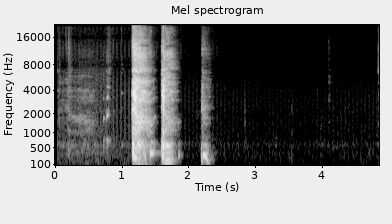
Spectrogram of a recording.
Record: {"cough_length": "4.9 s", "cough_amplitude": 32768, "cough_signal_mean_std_ratio": 0.23, "survey_phase": "beta (2021-08-13 to 2022-03-07)", "age": "65+", "gender": "Female", "wearing_mask": "No", "symptom_cough_any": true, "smoker_status": "Never smoked", "respiratory_condition_asthma": false, "respiratory_condition_other": false, "recruitment_source": "REACT", "submission_delay": "0 days", "covid_test_result": "Negative", "covid_test_method": "RT-qPCR", "influenza_a_test_result": "Negative", "influenza_b_test_result": "Negative"}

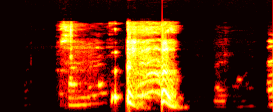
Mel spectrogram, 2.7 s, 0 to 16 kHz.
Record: {"cough_length": "2.7 s", "cough_amplitude": 32767, "cough_signal_mean_std_ratio": 0.37, "survey_phase": "alpha (2021-03-01 to 2021-08-12)", "age": "18-44", "gender": "Female", "wearing_mask": "No", "symptom_none": true, "symptom_cough_any": true, "smoker_status": "Current smoker (e-cigarettes or vapes only)", "respiratory_condition_asthma": false, "respiratory_condition_other": false, "recruitment_source": "REACT", "submission_delay": "2 days", "covid_test_result": "Negative", "covid_test_method": "RT-qPCR"}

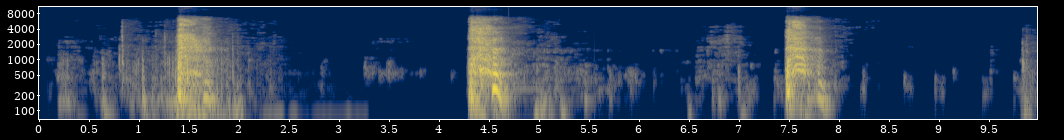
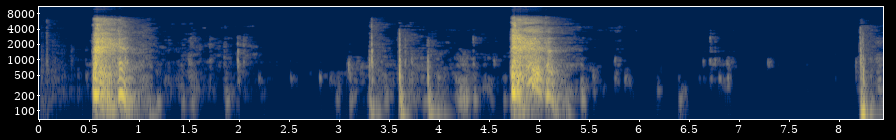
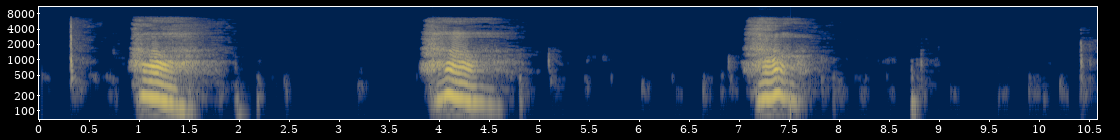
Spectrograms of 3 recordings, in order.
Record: {"three_cough_length": "10.0 s", "three_cough_amplitude": 32766, "three_cough_signal_mean_std_ratio": 0.25, "cough_length": "8.4 s", "cough_amplitude": 32768, "cough_signal_mean_std_ratio": 0.23, "exhalation_length": "10.6 s", "exhalation_amplitude": 9772, "exhalation_signal_mean_std_ratio": 0.3, "survey_phase": "beta (2021-08-13 to 2022-03-07)", "age": "65+", "gender": "Male", "wearing_mask": "No", "symptom_none": true, "smoker_status": "Ex-smoker", "respiratory_condition_asthma": false, "respiratory_condition_other": false, "recruitment_source": "REACT", "submission_delay": "17 days", "covid_test_result": "Negative", "covid_test_method": "RT-qPCR", "influenza_a_test_result": "Negative", "influenza_b_test_result": "Negative"}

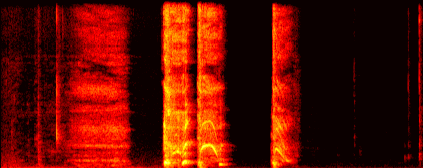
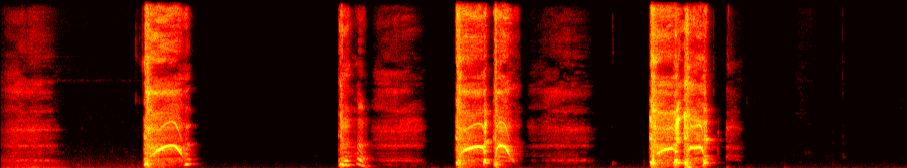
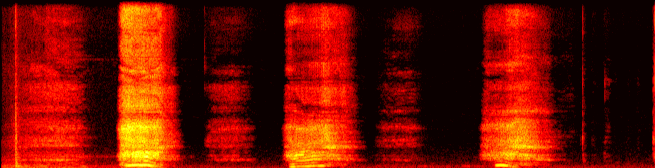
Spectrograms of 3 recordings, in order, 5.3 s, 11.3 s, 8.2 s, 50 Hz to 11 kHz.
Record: {"cough_length": "5.3 s", "cough_amplitude": 32768, "cough_signal_mean_std_ratio": 0.3, "three_cough_length": "11.3 s", "three_cough_amplitude": 32768, "three_cough_signal_mean_std_ratio": 0.34, "exhalation_length": "8.2 s", "exhalation_amplitude": 32768, "exhalation_signal_mean_std_ratio": 0.34, "survey_phase": "beta (2021-08-13 to 2022-03-07)", "age": "45-64", "gender": "Female", "wearing_mask": "No", "symptom_cough_any": true, "symptom_runny_or_blocked_nose": true, "symptom_sore_throat": true, "symptom_headache": true, "smoker_status": "Never smoked", "respiratory_condition_asthma": false, "respiratory_condition_other": false, "recruitment_source": "Test and Trace", "submission_delay": "1 day", "covid_test_result": "Positive", "covid_test_method": "RT-qPCR", "covid_ct_value": 23.3, "covid_ct_gene": "ORF1ab gene"}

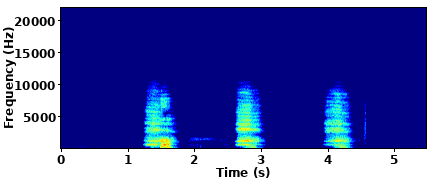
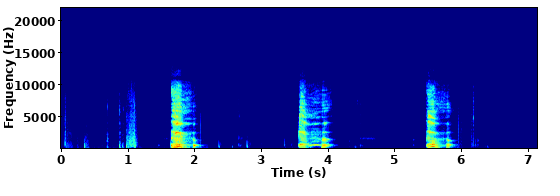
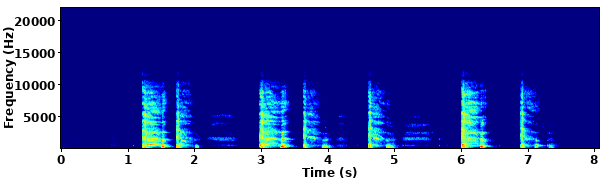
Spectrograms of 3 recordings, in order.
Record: {"exhalation_length": "5.5 s", "exhalation_amplitude": 13820, "exhalation_signal_mean_std_ratio": 0.3, "three_cough_length": "7.2 s", "three_cough_amplitude": 21627, "three_cough_signal_mean_std_ratio": 0.26, "cough_length": "8.1 s", "cough_amplitude": 17682, "cough_signal_mean_std_ratio": 0.33, "survey_phase": "beta (2021-08-13 to 2022-03-07)", "age": "65+", "gender": "Female", "wearing_mask": "No", "symptom_runny_or_blocked_nose": true, "symptom_onset": "5 days", "smoker_status": "Ex-smoker", "respiratory_condition_asthma": false, "respiratory_condition_other": false, "recruitment_source": "REACT", "submission_delay": "3 days", "covid_test_result": "Negative", "covid_test_method": "RT-qPCR", "influenza_a_test_result": "Negative", "influenza_b_test_result": "Negative"}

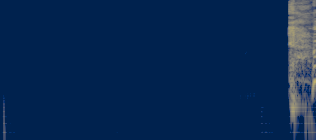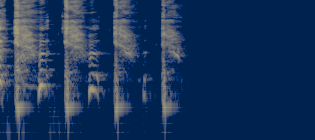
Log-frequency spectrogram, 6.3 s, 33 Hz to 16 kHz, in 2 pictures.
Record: {"cough_length": "6.3 s", "cough_amplitude": 10064, "cough_signal_mean_std_ratio": 0.33, "survey_phase": "beta (2021-08-13 to 2022-03-07)", "age": "45-64", "gender": "Female", "wearing_mask": "No", "symptom_cough_any": true, "symptom_fatigue": true, "symptom_loss_of_taste": true, "smoker_status": "Current smoker (1 to 10 cigarettes per day)", "respiratory_condition_asthma": false, "respiratory_condition_other": false, "recruitment_source": "Test and Trace", "submission_delay": "1 day", "covid_test_result": "Positive", "covid_test_method": "RT-qPCR", "covid_ct_value": 20.6, "covid_ct_gene": "ORF1ab gene"}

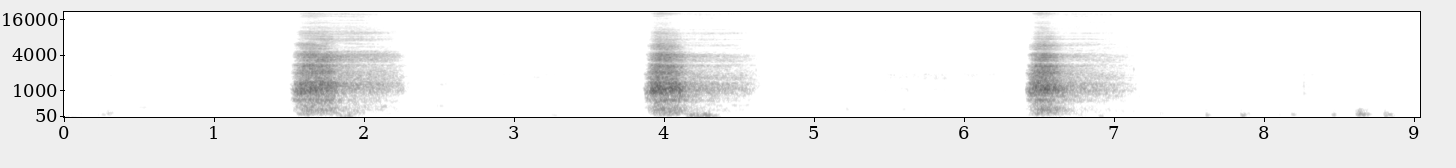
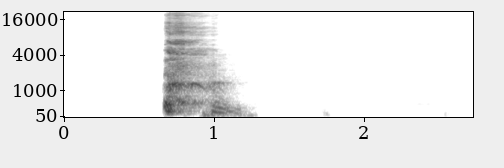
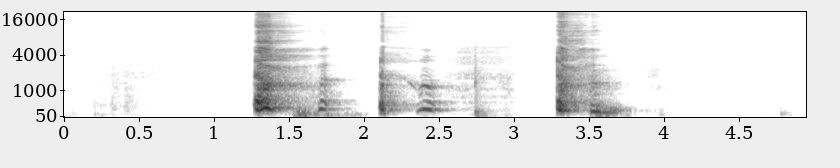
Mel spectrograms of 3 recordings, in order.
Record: {"exhalation_length": "9.0 s", "exhalation_amplitude": 2034, "exhalation_signal_mean_std_ratio": 0.28, "cough_length": "2.7 s", "cough_amplitude": 7847, "cough_signal_mean_std_ratio": 0.26, "three_cough_length": "4.9 s", "three_cough_amplitude": 11150, "three_cough_signal_mean_std_ratio": 0.26, "survey_phase": "beta (2021-08-13 to 2022-03-07)", "age": "65+", "gender": "Female", "wearing_mask": "No", "symptom_none": true, "smoker_status": "Never smoked", "respiratory_condition_asthma": false, "respiratory_condition_other": false, "recruitment_source": "REACT", "submission_delay": "2 days", "covid_test_result": "Negative", "covid_test_method": "RT-qPCR"}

